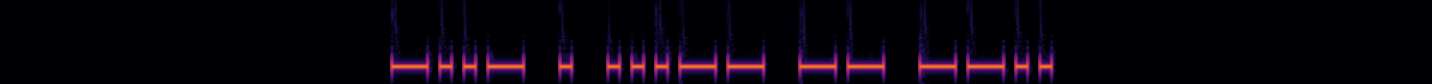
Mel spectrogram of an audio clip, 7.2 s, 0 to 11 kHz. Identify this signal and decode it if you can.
Morse code, heard as a keyed tone, about 20 wpm, 700 Hz. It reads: XE3MZ
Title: DXCC-100 Call Signs - 5 Characters - Repeated 2x - 20wpm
